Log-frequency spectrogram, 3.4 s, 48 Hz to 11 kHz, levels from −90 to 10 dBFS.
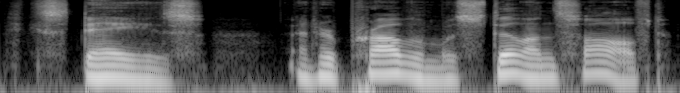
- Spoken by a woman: No, male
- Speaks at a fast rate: No, average, 140 wpm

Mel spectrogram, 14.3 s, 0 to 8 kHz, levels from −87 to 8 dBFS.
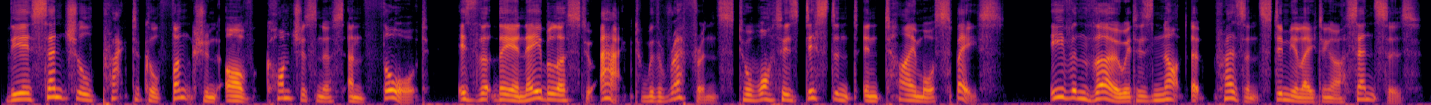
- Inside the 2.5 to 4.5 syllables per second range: Yes, 4.2 syllables/s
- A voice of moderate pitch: Yes, medium, 150 Hz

